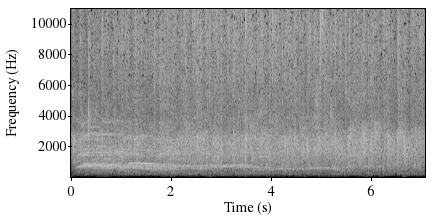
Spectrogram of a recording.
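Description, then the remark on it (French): An audience in the village of Ovifa, Belgium, applauds to welcome the players of the game show Le jeu des 1000 euros: a steady, dense burst of applause holds at an even loudness for about seven seconds, with a faint tonal hum beneath the clapping and no one speaking. “ça fait plaisir d'être applaudie et accueillie comme ça.”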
